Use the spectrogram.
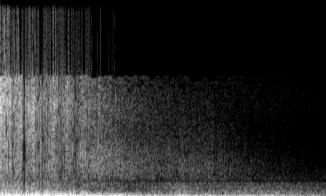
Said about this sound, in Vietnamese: một tiếng nổ kinh hồn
